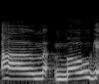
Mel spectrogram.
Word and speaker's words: Moog: Andy Moog, the former NHL goaltender? No, Moog, M-O-O-G, Moog or Moog. I believe it's spelled the same.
